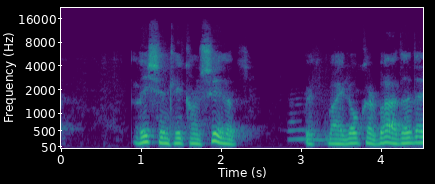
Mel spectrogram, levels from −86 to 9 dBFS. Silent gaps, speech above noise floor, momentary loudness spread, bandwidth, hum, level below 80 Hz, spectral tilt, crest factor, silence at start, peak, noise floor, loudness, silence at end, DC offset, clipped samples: none; 42 dB; 13 LU; 10.5 kHz; none; -66 dBFS; -6.5 dB/octave; 16 dB; 0.9 s; -8 dBFS; -64 dBFS; -24 LUFS; 0 s; under 0.1%; under 0.1%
